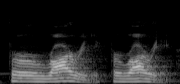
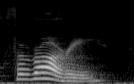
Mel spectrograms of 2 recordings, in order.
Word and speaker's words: Ferrari: All right, so in the United States, we love our R's, so we would call this Ferrari. Now, let's actually hear how they would call it in the UK. We pronounce this as Ferrari.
